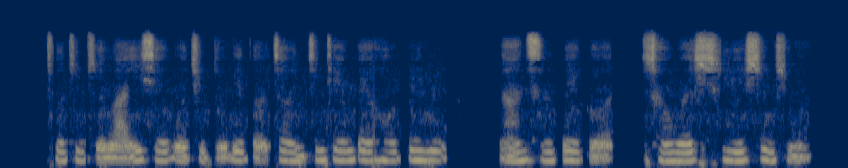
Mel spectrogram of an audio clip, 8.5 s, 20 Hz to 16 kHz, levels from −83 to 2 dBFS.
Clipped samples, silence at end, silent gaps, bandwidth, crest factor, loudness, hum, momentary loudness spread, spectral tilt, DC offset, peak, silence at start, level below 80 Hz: under 0.1%; 0.35 s; 4.88-4.96 s, 6.35-6.39 s; 8 kHz; 20 dB; -31 LUFS; none; 11 LU; -3.5 dB/octave; under 0.1%; -14 dBFS; 0.45 s; -70 dBFS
